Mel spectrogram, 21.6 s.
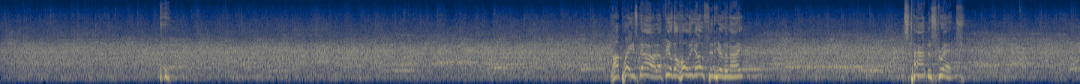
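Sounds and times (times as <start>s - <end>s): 
audience clapping hands: 0.0s - 21.5s
speech: 3.2s - 3.6s, 12.2s - 15.0s, 18.1s - 19.4s.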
